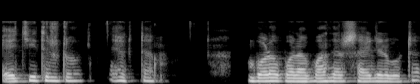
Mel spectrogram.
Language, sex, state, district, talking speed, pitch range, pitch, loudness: Bengali, male, West Bengal, Jhargram, 140 wpm, 145-170 Hz, 155 Hz, -16 LUFS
